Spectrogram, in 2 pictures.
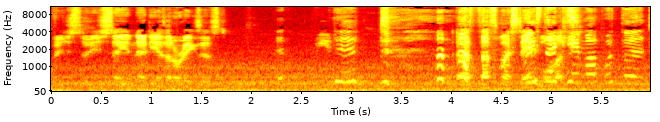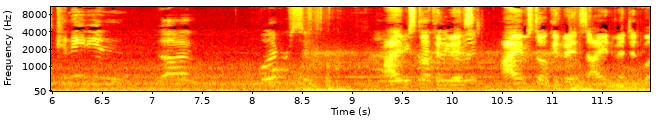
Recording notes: While we drive in the car.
